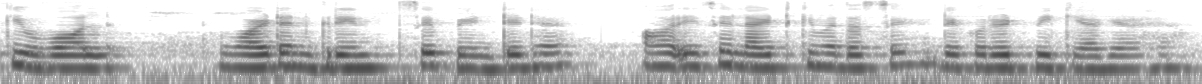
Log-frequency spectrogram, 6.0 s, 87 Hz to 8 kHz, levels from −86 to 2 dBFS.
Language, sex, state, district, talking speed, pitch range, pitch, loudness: Hindi, female, Uttar Pradesh, Etah, 190 wpm, 205-225 Hz, 210 Hz, -33 LUFS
